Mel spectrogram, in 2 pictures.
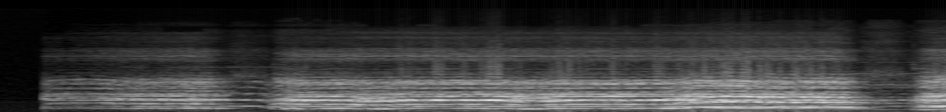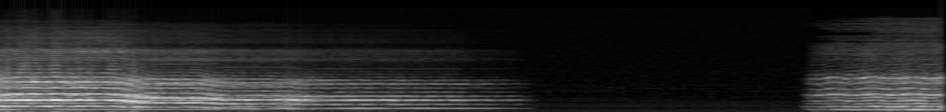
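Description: A vocal chant for a TV break ident: layered voices hold long notes that slide between pitches, dip briefly in the middle, and stop about eleven seconds in. After two seconds of silence, another piece of music starts near the end.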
